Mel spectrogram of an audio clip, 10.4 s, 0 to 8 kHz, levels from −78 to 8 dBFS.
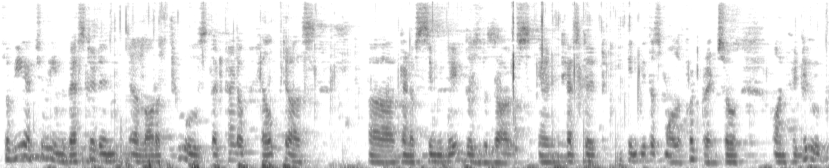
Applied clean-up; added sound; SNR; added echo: classical method WPE with log-MMSE.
